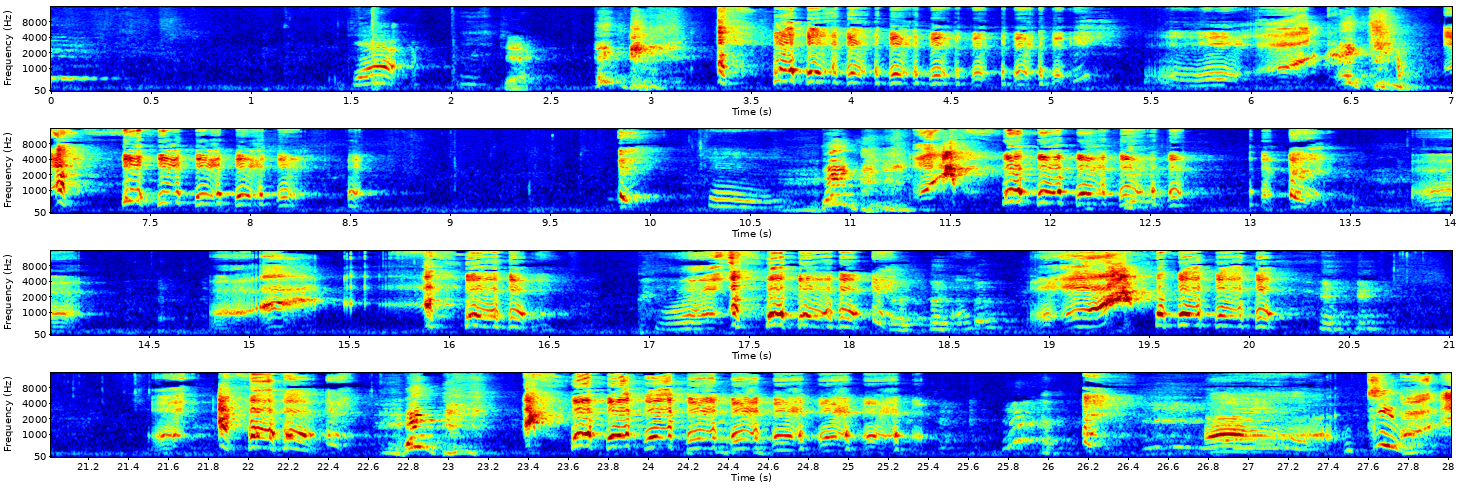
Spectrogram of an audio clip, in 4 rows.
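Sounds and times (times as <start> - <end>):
baby laughing: 3.3 - 8.7, 9.8 - 20.4, 21.5 - 25.5, 26.2 - 28.0.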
